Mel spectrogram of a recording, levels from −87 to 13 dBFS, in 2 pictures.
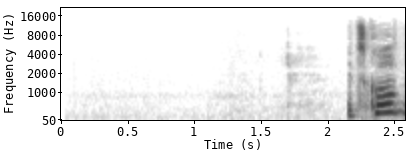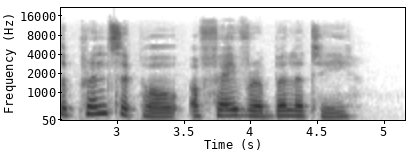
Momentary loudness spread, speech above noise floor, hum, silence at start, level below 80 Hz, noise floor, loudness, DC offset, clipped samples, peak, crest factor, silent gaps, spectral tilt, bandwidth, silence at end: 11 LU; 57 dB; none; 2.15 s; -58 dBFS; -71 dBFS; -14 LUFS; under 0.1%; under 0.1%; 0 dBFS; 16 dB; none; -4.5 dB/octave; 14.5 kHz; 0.4 s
